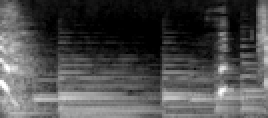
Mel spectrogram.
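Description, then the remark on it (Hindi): A voice imitates two sneezes: a sharp, hissy burst, a drawn-out voiced breath in between, then a second sharp burst at the end, both fairly loud. “अभी वो उसके झटके से संभल ही रही थी कि दो छींके और आ गई”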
